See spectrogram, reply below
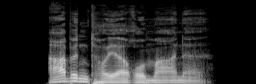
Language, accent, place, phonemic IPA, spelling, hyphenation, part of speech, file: German, Germany, Berlin, /ˈaːbn̩tɔɪ̯ɐʁoˌmaːn/, Abenteuerromane, Aben‧teu‧er‧ro‧ma‧ne, noun, De-Abenteuerromane.ogg
- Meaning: nominative/accusative/genitive plural of Abenteuerroman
